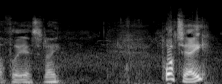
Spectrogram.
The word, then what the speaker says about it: Poitiers: Poitiers, spelt and pronounced the same as the actor from the 50s and 60s, Sydney Poitier.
